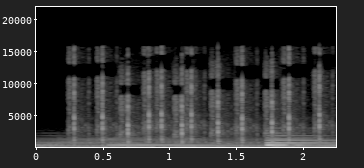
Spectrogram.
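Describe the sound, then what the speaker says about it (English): Typewriter keys in the Dracula typing game clack in a steady even rhythm, each strike crisp and close over soft mellow music, with a carriage bell ding near the end. "Typing game, mellow music, and all you're doing is you're pretty much writing out the novel."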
